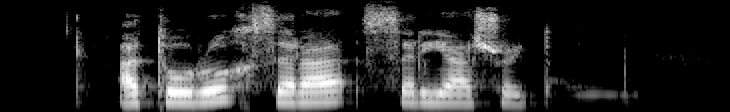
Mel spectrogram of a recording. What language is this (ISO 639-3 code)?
abk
